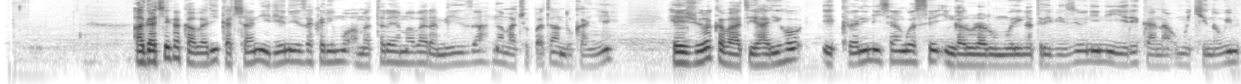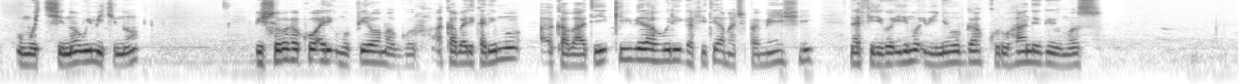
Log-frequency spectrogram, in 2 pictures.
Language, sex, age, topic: Kinyarwanda, male, 25-35, finance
